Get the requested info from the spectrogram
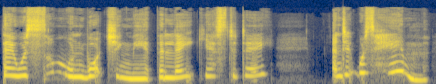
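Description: Woman acting a high-voiced, distressed young gentlewoman. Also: very animated, normal speed, no room sound, clean studio sound, exaggerated voice. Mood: anxious, urgent. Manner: distressed, exclamatory. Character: frightened young gentlewoman, emotional and breathlessly indignant.

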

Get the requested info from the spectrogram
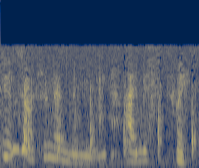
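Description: An actress playing a gushing, nosy, chatty spinster neighbour in a 1940s radio drama. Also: female voice, mid-range voice, wildly swooping pitch, brisk. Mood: eager, nosy. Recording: dull, faintly noisy old radio.

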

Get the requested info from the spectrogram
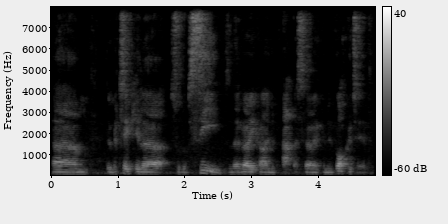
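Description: A middle-aged man speaking in a measured way on a panel, praising a colleague's work. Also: deep voice, steady tone, far from the mic, a little hiss or hum. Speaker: professor. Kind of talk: panel discussion. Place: office with bookshelves. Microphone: distant camera mic. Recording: echoey room from afar.

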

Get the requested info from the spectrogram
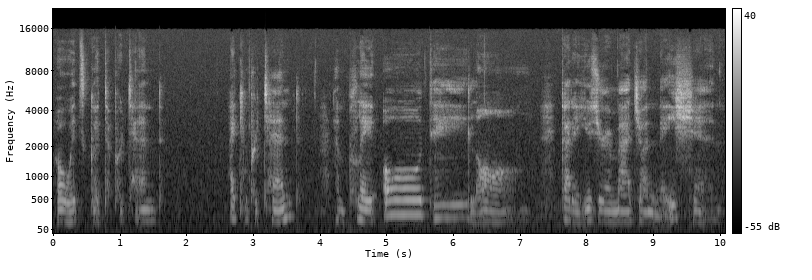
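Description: A woman reading a picture book aloud to young children, gently drawing out her words and asking them questions in an expressive way. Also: low-pitched, slow. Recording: steady noise behind the voice.

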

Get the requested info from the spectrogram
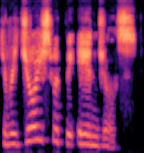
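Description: Slow-spoken older woman minister. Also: mid-range voice, animated. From Northern Ireland. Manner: slow, gentle preaching cadence. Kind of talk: Christmas Eve reflection. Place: living room at home. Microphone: webcam at desk distance.

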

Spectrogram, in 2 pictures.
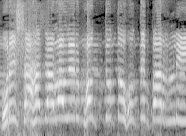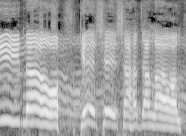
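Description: Bangladeshi man, Islamic sermon, very high pitch, sharp forceful tone, impassioned pleading, chanted drawn-out phrases. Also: soft background music. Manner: impassioned, pleading, swinging between loud drawn-out cries and lower storytelling. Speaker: Islamic preacher. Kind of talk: emotive Bengali waz sermon with chanted, sung-out lines.

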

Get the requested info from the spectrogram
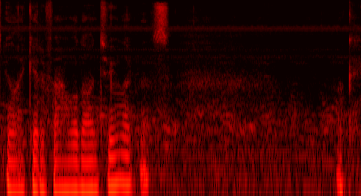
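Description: A young man playing a caring boyfriend in an ASMR roleplay, soft-spoken, hesitant and reassuring. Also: medium pitch, little pitch movement, normal speed, gravelly, a crowd in the background, natural voice. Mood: concerned, reassuring. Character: caring, gentle young boyfriend comforting his partner. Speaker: roleplay voice performer. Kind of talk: ASMR boyfriend roleplay, intimate casual talk. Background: party and night ambience.

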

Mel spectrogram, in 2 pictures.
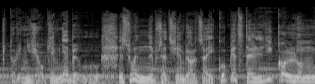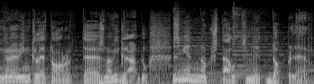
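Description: A man narrating an audiobook drama from a script, with theatrical, wry storytelling. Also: fairly low pitch.

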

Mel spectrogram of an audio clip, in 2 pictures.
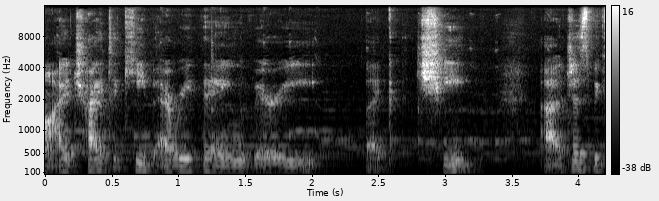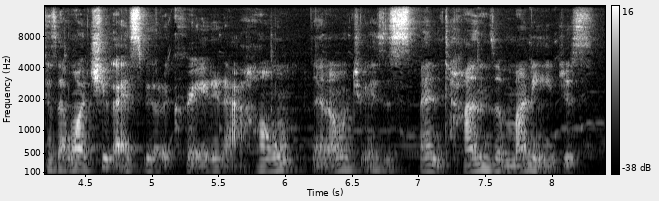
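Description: A young woman with a deep, slightly hoarse, allergy-congested voice, chatting informally through a casual makeup tutorial. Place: small home art studio, indoors. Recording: roomy echo, music behind.

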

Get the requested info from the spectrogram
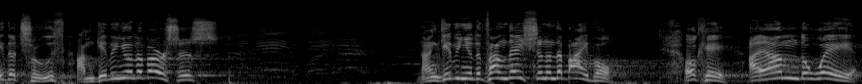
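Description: A man's voice: very high-pitched, a bit bright. A middle-aged man, preaching a fiery sermon with call-and-response in a large church auditorium. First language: Spanish. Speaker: pastor. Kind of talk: impassioned sermon. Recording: live church hall reverb with music. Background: congregation and faint music.

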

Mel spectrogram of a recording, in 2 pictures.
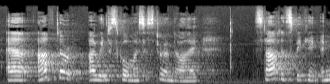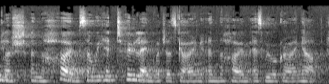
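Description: A woman's voice: deep voice, fairly bright tone. Older New Zealand woman in an echoey room. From Auckland, New Zealand. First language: Danish. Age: 60s. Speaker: interviewee. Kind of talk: personal reminiscence to camera. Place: indoors, hall-like room with hard surfaces. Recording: echoey reverberant room, clear background noise.

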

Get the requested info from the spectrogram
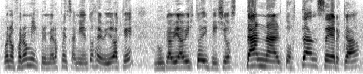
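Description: A man's voice: high voice, fairly quick. A young man with a Venezuelan accent, vlogging animatedly to a handheld camera as he walks along a city street, wearing a lapel mic. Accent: Venezuelan Spanish. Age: young adult. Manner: animated, gestures while walking and talking to camera. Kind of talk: walking vlog storytelling. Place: busy city street outdoors with traffic. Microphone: lapel mic on shirt, handheld camera. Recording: faint street and traffic noise.

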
